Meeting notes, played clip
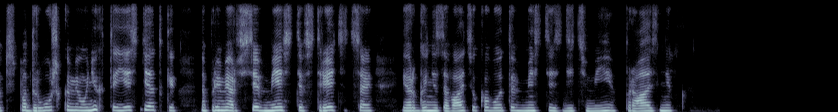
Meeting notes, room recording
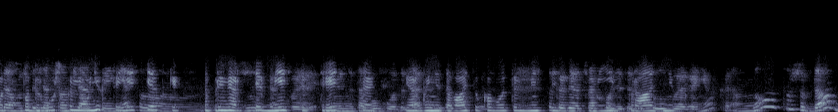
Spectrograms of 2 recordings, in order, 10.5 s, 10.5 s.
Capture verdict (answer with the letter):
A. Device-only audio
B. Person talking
B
